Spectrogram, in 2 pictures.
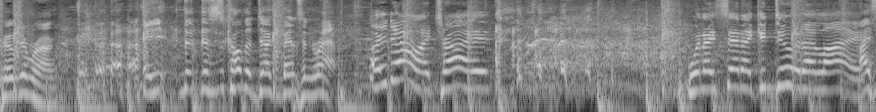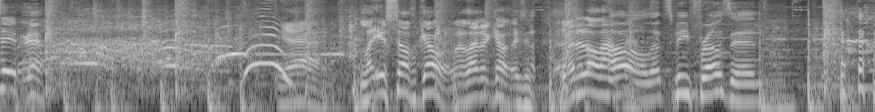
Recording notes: LIVE from Esther’s Follies at SXSW’17 in Austin, TX. Audience members.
